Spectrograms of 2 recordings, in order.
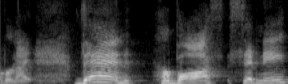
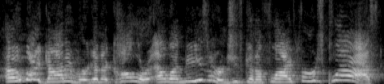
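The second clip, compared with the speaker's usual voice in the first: high-pitched gushy pitch, lightly mocking; mock gushing excitement; 7 semitones higher than usual. Mimicking filmmakers thrilled about casting Ebenezer, mock gushing. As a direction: imitate someone thrilled with their own idea.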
